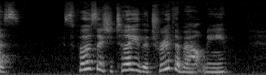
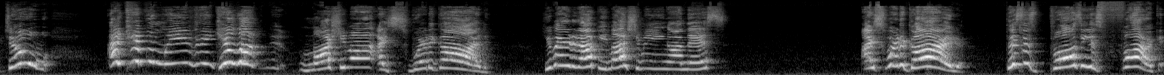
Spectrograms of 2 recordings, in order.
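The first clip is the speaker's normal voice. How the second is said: outraged rant; 5 semitones higher, 11 dB louder than usual. Real, not acted. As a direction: blow up at the translation. Reader rants at the translation.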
